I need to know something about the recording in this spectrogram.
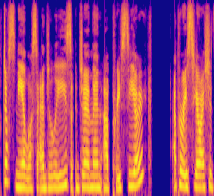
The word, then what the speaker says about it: Aparicio: Uh last name pronounced Aparicio. Uh if you're Yeah, you're a Spanish speaker and you roll your Rs, the proper way to pronounce my name is German Aparicio.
